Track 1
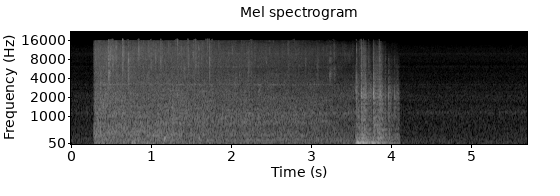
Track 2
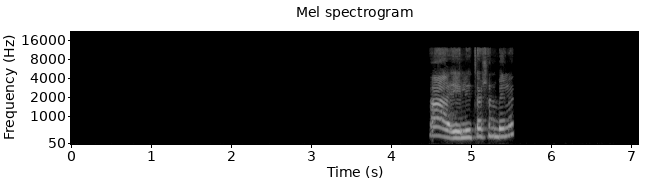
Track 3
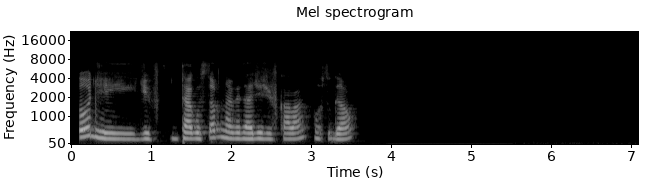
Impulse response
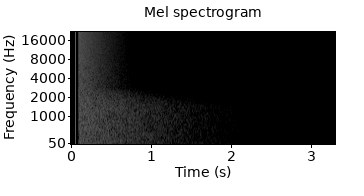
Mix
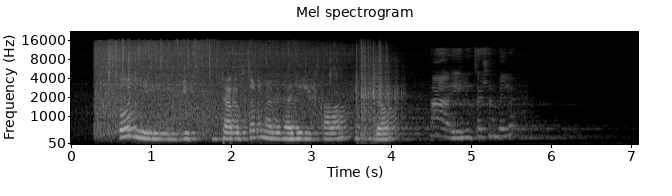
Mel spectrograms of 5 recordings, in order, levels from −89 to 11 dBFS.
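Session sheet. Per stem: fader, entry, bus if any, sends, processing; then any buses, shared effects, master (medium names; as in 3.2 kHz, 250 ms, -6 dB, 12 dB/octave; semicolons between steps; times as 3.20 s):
-7.0 dB, 0.00 s, send -19 dB, echo send -5.5 dB, high-pass 350 Hz 12 dB/octave
-4.5 dB, 0.00 s, send -14 dB, no echo send, high-order bell 520 Hz -10 dB 1.3 oct; feedback comb 110 Hz, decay 0.26 s, harmonics all, mix 90%
-3.0 dB, 0.50 s, send -20.5 dB, echo send -7.5 dB, peaking EQ 3.7 kHz +9 dB 1.7 oct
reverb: on, RT60 3.5 s, pre-delay 38 ms
echo: delay 85 ms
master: none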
